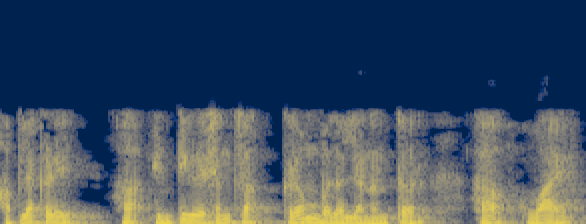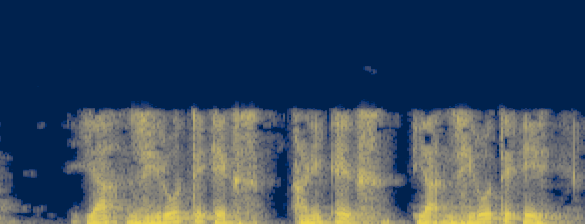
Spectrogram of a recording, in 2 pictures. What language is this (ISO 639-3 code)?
mar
